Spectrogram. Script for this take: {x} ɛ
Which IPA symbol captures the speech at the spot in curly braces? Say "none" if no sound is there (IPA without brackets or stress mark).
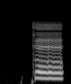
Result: k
